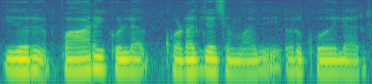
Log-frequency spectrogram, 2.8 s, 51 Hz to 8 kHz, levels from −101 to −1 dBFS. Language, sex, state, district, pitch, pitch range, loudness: Tamil, male, Tamil Nadu, Nilgiris, 115 Hz, 110-120 Hz, -16 LUFS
